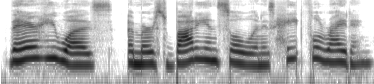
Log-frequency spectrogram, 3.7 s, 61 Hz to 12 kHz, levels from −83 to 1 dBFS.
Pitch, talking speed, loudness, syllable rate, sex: 250 Hz, 175 wpm, -16 LUFS, 5.2 syllables/s, female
